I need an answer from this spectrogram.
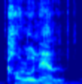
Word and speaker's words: colonel: one also i hate the word colonel because it's it's not spelled like kernel at all colonel in my brain i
